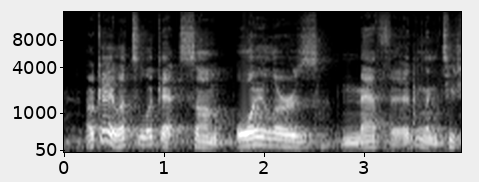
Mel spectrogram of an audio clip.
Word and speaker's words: Euler: bitly slot uler because everybody wants to call it uler method when they first see that but it's actually pronounced Oiler and that is case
